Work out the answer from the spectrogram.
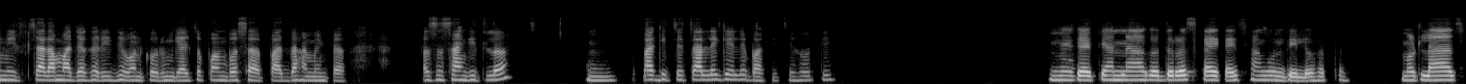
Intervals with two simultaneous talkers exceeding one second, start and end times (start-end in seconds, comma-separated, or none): none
